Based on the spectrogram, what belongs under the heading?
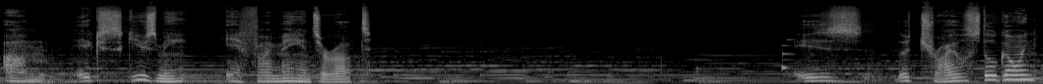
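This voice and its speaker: A shy young boy in a fantasy game. The speech is slow and hesitant with a creaky edge, polite and subdued, with music clearly underneath. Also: medium pitch. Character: shy, dutiful, soft-spoken young boy diver. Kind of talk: dramatic game voice acting.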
